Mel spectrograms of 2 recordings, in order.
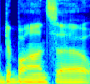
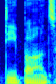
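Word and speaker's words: Dybantsa: and get Camboozer or Debonsa or uh or uh I should say Deb Bonsa, I should say his name, right?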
